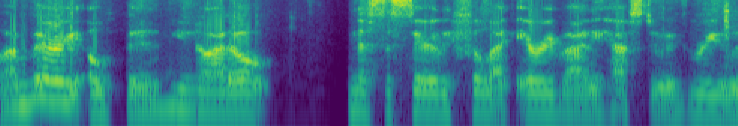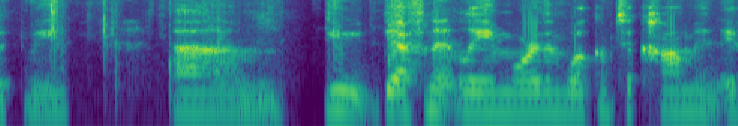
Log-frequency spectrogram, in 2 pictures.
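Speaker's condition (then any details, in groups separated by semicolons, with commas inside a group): No condition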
